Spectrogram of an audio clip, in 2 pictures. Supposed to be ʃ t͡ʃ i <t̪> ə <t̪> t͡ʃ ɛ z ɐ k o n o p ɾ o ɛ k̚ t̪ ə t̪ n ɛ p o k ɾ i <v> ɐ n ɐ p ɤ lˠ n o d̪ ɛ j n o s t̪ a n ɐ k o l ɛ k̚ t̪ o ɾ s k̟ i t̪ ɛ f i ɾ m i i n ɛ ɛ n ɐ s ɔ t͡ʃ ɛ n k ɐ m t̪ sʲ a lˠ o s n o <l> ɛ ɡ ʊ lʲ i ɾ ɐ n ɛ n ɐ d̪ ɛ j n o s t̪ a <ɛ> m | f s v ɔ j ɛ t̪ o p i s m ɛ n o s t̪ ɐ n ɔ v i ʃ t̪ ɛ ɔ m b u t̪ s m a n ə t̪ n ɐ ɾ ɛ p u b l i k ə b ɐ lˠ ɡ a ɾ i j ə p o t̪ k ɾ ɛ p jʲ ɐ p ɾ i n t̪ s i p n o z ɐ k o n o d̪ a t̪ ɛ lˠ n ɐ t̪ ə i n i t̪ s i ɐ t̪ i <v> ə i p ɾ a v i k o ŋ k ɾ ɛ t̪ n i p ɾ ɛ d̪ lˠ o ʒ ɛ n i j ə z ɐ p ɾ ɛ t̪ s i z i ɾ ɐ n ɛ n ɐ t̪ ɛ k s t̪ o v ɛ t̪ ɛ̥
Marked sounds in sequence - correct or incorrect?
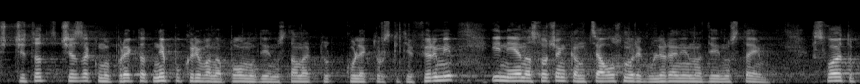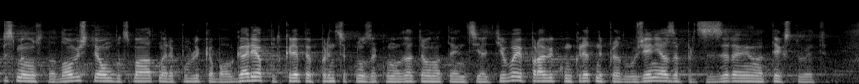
correct, correct, correct, incorrect, incorrect, correct

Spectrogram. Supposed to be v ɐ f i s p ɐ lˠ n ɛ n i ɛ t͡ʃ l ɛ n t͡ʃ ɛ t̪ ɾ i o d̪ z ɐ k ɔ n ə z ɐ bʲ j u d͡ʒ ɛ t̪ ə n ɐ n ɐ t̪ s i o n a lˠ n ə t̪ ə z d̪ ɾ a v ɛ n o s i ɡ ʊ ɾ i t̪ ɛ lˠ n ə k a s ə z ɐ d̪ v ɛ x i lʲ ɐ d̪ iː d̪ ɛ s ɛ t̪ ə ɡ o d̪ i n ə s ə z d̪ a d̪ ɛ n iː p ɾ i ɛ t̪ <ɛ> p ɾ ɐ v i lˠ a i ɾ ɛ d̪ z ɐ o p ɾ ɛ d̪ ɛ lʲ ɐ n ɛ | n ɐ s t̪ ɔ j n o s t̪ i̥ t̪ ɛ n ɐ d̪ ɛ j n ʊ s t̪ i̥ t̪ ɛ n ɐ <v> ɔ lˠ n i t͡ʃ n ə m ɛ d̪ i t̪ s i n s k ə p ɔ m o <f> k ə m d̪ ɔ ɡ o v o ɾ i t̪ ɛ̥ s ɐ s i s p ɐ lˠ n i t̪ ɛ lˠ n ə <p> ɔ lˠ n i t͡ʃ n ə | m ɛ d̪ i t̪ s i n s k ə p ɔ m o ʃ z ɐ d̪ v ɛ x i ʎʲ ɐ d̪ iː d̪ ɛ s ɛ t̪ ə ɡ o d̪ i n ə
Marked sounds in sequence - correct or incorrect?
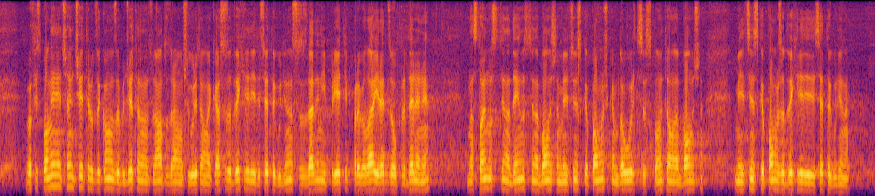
incorrect, incorrect, incorrect, incorrect

